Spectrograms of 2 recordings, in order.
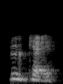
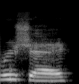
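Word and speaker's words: Ruché: Ruk. Ruk. Yes. Not rusher. Not rouch. Not Rookie, but not Rookie.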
